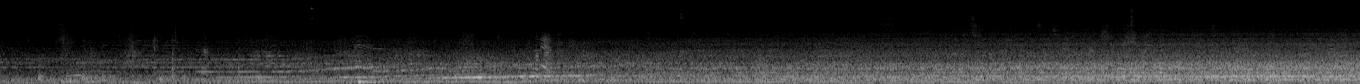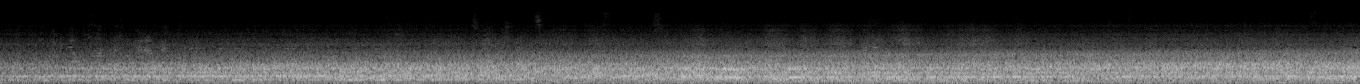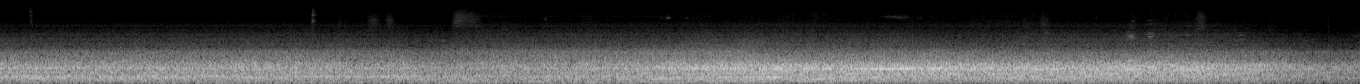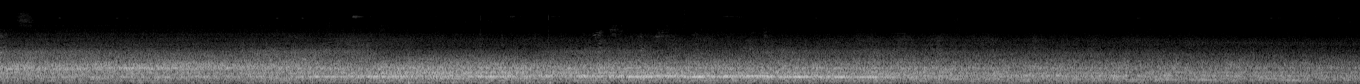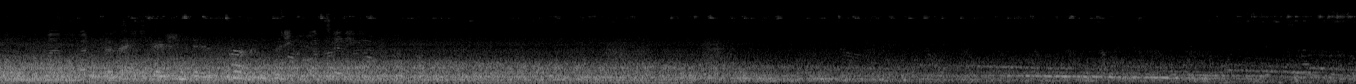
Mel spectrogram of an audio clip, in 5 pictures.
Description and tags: Recording made on 17th feb 2013, with Zoom H4n X/y 120º integrated mics.
Hi-pass filtered @ 80Hz. No more processing
Interior from london underground tram.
